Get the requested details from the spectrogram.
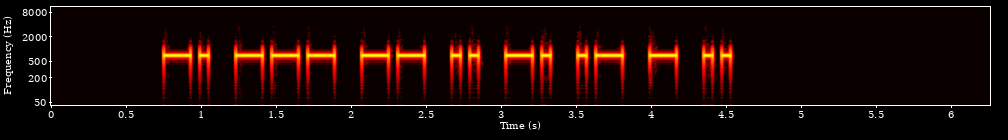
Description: Morse code, heard as a keyed tone, about 20 wpm, 700 Hz. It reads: NOMINATI
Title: Build A Word - 4 Letters At A Time - 10-Letter Words - 20wpm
